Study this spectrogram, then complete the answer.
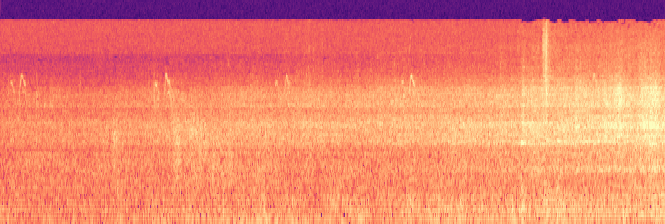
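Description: A train approaches, its rumble growing louder.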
